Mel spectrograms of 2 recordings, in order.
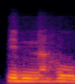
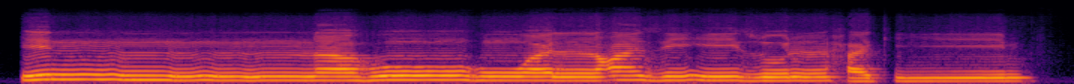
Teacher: Nun sabdu di sini dengungkan dengan dua harakat wajibul ghun innahu huwal Azizul Hakim Kim dibaca dengan panjangnya dua atau empat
